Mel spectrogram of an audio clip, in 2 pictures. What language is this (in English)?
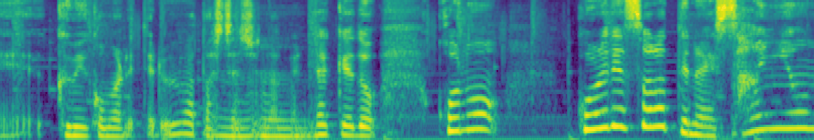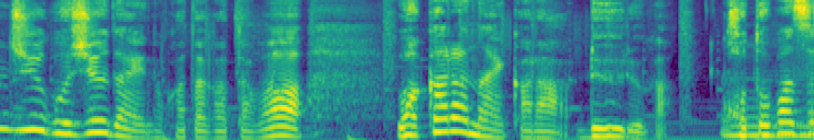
Japanese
